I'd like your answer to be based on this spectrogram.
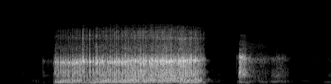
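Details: Extremely loud snoring in a person with severe obstructive sleep apnea, snoring that disturbs family members.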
